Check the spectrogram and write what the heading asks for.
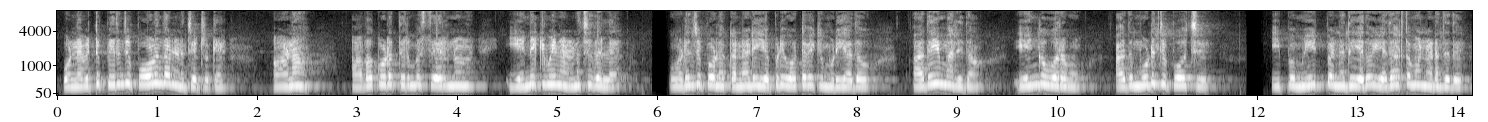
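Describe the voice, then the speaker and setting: A man voicing an irritated young husband in an animated drama, curt and dismissive. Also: very high-pitched, moderate pace, pauses often. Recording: tinny phone-like sound.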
